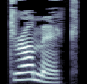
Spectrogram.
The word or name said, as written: drummock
